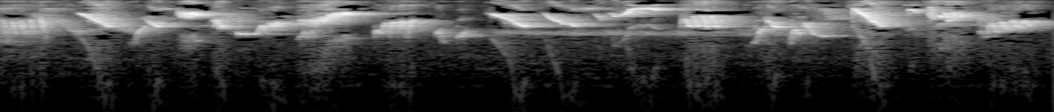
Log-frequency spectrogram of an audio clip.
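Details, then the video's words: A canary sings a long, fast, continuous, high-pitched song with Blackthroat-style rolls, bright twittering notes, quick rising whistles and rolling trills, almost without pauses, as a training song for canaries and magpie-robins. "Masteran Kenari Durasi Panjang dengan Variasi roll Blackthroat"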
